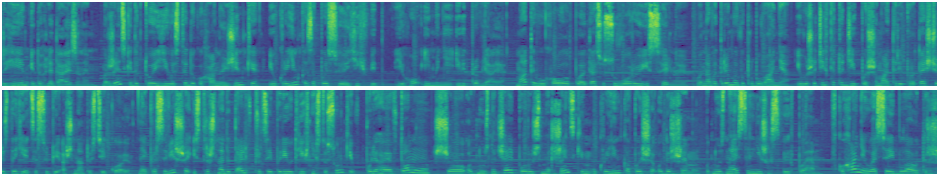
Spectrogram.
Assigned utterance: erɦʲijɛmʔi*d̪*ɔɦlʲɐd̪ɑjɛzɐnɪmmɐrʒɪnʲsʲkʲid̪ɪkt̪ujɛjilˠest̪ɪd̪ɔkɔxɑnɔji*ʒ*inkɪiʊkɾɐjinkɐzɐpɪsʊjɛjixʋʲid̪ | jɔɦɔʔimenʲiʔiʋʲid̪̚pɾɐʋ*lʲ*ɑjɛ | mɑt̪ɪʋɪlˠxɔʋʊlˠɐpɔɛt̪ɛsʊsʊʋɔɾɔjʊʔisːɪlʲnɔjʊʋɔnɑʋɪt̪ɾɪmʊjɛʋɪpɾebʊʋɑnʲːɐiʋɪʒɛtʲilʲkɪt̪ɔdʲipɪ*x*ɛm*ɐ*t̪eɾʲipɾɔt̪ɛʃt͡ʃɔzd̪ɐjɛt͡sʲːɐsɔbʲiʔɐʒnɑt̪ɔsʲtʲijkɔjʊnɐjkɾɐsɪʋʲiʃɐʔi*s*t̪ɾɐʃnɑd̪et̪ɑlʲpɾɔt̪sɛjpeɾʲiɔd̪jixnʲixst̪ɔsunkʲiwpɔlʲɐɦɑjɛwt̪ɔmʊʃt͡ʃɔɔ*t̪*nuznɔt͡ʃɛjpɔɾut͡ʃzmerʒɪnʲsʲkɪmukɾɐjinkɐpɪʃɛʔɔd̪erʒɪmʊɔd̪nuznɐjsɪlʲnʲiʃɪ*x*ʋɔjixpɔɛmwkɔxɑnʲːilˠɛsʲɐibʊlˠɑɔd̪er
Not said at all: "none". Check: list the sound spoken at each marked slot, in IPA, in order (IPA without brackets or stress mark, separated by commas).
d̪, ʒ, lʲ, ʃ, ɑ, s, d̪, s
